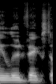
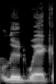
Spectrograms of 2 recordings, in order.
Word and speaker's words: Ludwig: I think there was many Ludwigs to follow, and I love that name, so I like saying it correctly. It's not Ludwig, it's Ludwig.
